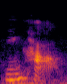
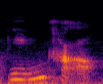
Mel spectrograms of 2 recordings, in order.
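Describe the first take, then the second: First: "ning hao" modelled for repeat; polite greeting. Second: "ning hao", rising ning then dipping hao; tones together. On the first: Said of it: "we'll see". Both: Shown as a demonstration.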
